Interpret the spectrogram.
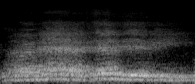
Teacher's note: نعم الراء مرققة لأنها مكسورة في وسط الكلمة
